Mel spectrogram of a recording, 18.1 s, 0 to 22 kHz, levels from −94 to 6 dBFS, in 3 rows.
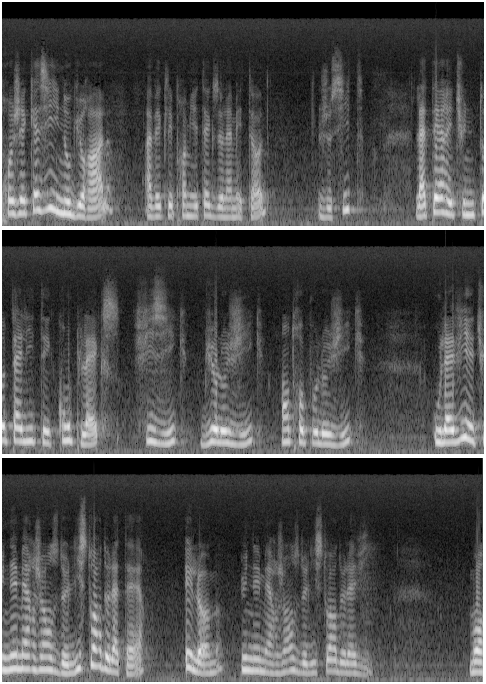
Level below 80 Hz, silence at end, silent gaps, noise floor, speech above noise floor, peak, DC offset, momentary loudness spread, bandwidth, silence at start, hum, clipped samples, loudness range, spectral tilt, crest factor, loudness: -48 dBFS; 0 s; none; -47 dBFS; 33 dB; 0 dBFS; under 0.1%; 13 LU; 16.5 kHz; 0 s; none; under 0.1%; 8 LU; -7.5 dB/octave; 14 dB; -15 LUFS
